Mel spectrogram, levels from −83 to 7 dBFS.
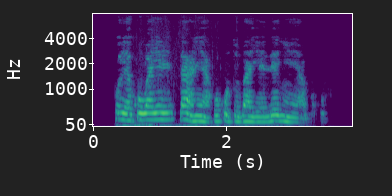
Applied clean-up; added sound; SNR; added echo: neural separator model SepFormer DNS4.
